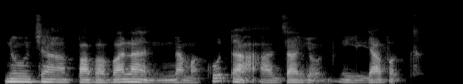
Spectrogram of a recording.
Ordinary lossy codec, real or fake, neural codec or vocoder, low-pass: Opus, 24 kbps; fake; codec, 44.1 kHz, 7.8 kbps, Pupu-Codec; 10.8 kHz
